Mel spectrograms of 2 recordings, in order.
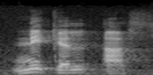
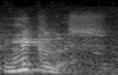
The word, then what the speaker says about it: Nicholas: upon a times there was a man called nickel ass that's not quite right no no once upon a time there was a woman called Nicholas it's pronounced Nicholas so right once upon a time there was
